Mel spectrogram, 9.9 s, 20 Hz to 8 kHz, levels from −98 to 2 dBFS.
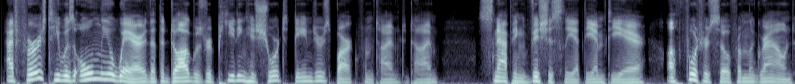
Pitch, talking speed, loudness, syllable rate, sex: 125 Hz, 195 wpm, -20 LUFS, 4.8 syllables/s, male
